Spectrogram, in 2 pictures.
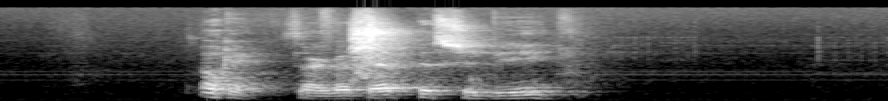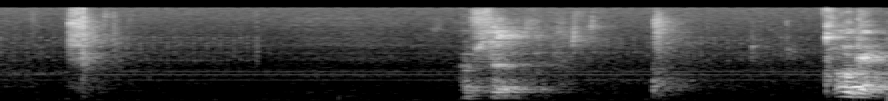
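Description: A man speaks calmly nearby, explaining.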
